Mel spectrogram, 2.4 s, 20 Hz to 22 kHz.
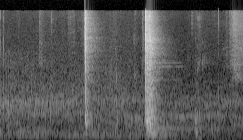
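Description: Rear door of a Land Rover Defender 90 being unlatched and opened: a short click a little under a second in, then a louder clunk about half a second later.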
